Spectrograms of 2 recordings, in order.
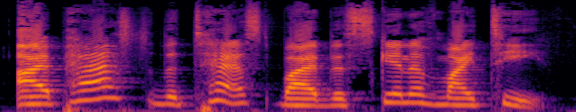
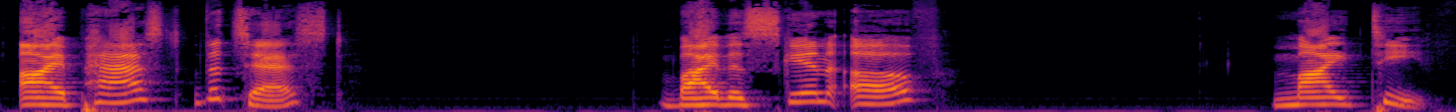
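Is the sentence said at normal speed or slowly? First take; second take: normal speed; slowly. First: The sentence is said at normal speed. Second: The sentence is said slowly and carefully.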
